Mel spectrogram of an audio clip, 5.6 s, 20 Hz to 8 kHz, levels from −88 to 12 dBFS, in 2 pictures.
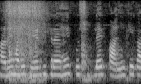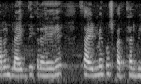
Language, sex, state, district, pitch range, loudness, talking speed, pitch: Hindi, female, Chhattisgarh, Bastar, 235-260 Hz, -16 LUFS, 225 wpm, 250 Hz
